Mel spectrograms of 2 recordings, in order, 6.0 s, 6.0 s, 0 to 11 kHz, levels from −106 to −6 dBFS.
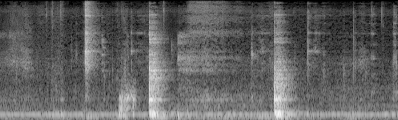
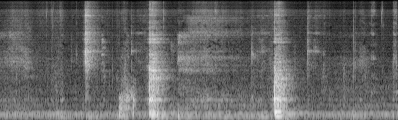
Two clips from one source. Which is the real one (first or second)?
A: first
